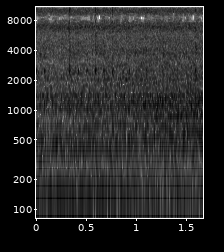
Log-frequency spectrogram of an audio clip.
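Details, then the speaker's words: Peugeot 206, manual, when revved after brake repair: steady idle with shaky uneven low throb and buzzing rattle, body vibrating strongly; mechanic suspects the engine mounting although it is new, cause not confirmed. "Ini getarnya nih kalau digas. Tuh. Bodinya getar ya, kemungkinan dari mounting kayaknya."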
